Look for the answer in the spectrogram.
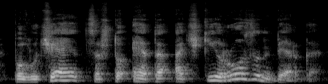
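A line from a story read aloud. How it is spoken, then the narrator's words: Excited, disbelieving speech. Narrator (Russian): еще не веря в свою догадку, взволнованно проговорил Стас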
